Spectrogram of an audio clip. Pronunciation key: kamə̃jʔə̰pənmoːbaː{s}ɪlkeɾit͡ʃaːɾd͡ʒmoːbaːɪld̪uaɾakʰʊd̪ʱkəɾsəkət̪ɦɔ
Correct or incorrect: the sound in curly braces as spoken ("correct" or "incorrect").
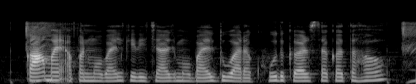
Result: incorrect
